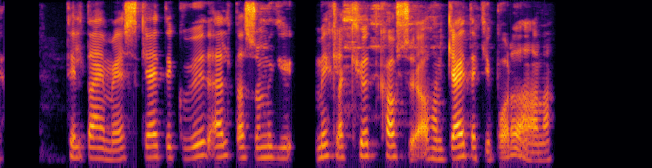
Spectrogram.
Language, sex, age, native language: Icelandic, female, 30-39, Icelandic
